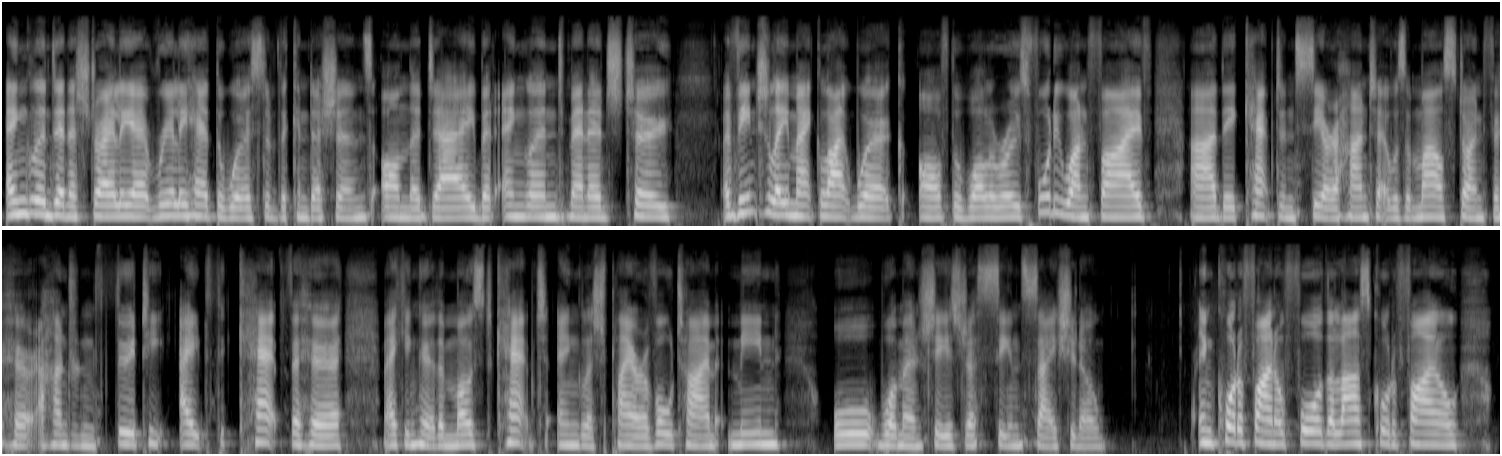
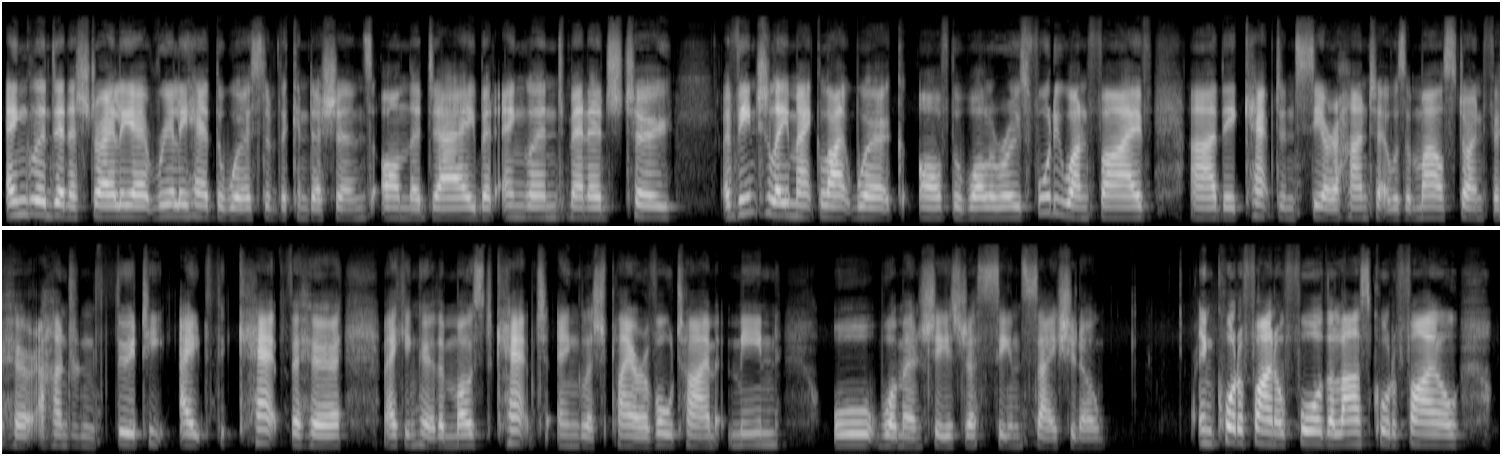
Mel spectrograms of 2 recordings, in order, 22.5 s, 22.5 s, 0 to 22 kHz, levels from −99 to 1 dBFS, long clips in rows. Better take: first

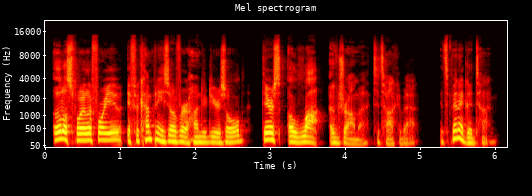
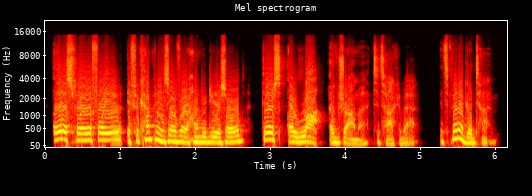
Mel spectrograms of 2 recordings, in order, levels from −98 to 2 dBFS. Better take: first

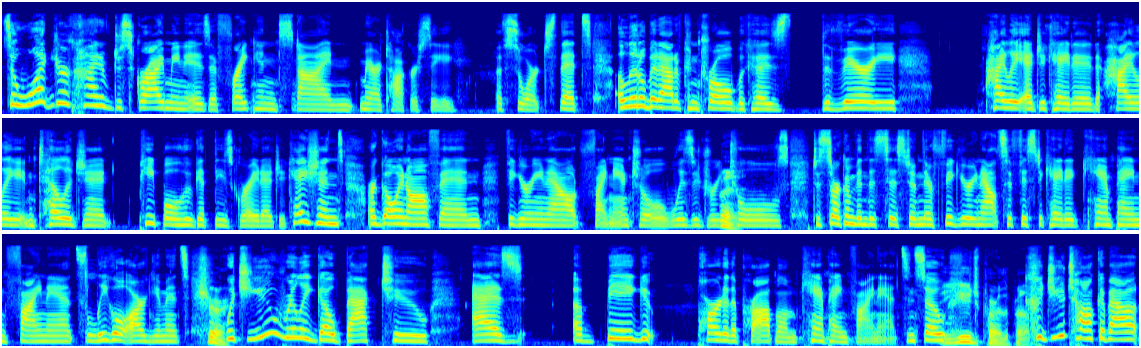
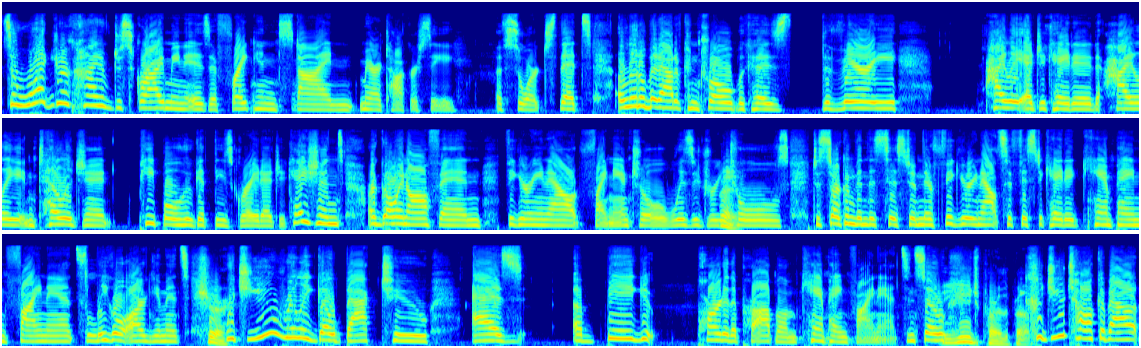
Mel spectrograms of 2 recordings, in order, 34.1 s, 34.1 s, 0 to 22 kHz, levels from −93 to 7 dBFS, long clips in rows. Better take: first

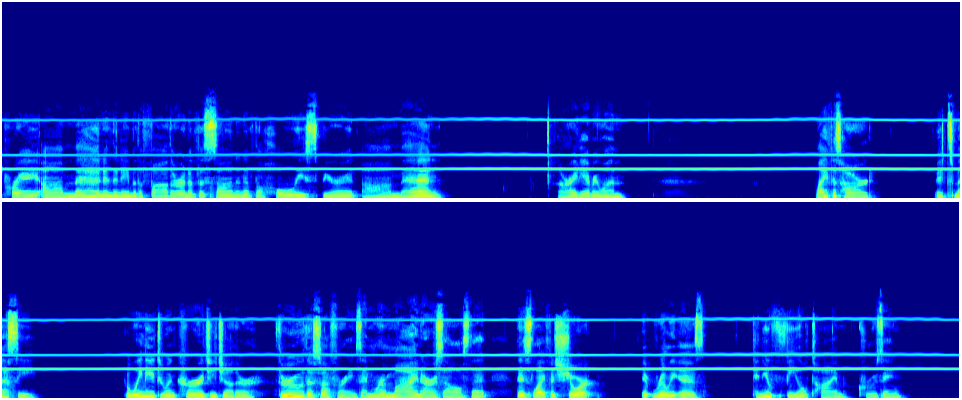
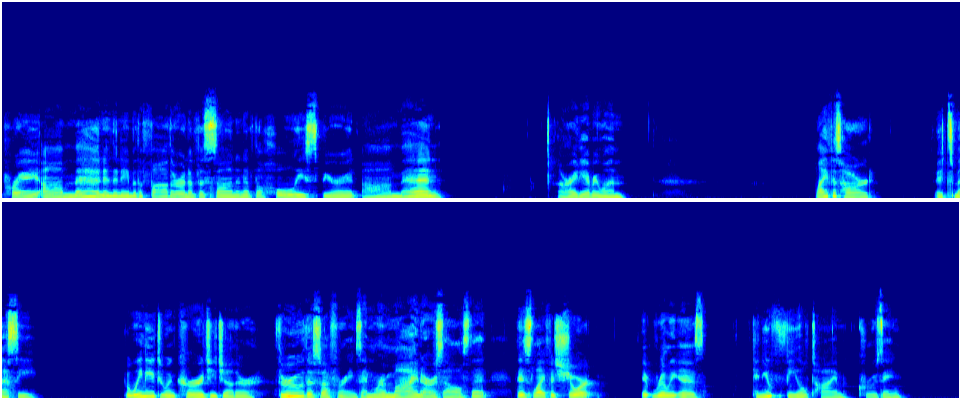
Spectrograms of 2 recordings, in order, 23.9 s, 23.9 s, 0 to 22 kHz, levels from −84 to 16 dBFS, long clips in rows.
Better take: second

